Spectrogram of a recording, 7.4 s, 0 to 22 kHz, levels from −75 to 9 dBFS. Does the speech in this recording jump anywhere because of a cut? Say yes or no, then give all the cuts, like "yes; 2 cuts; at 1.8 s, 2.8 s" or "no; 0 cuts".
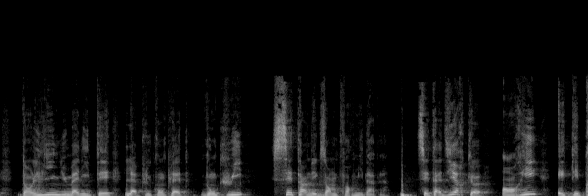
yes; 1 cut; at 5.2 s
